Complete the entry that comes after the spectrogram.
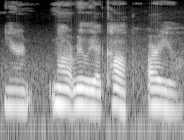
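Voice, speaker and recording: A woman's voice: medium pitch, level tone, a little slow, slight background noise, natural voice. A woman playing a firm, pleading officer confronting a colleague in an audio crime drama. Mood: confused, hurt. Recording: faint music behind.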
